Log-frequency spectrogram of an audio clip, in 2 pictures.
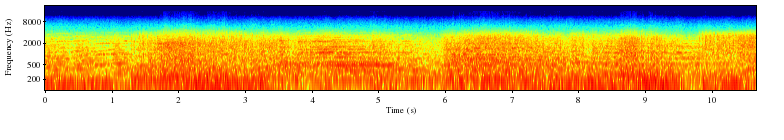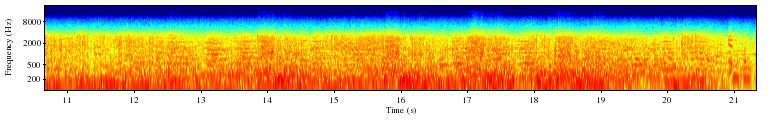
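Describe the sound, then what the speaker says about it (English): Heavy anti-aircraft guns fire again and again in a wartime barrage near Emden, the booms rolling and overlapping under an announcer's voice and archival music. "Heavy ack-ack opens the drive to outflank Emden."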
